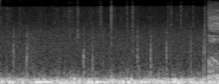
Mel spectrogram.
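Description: Fire sound effect: the loud, low rumble of a blaze with scattered crackles and pops.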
